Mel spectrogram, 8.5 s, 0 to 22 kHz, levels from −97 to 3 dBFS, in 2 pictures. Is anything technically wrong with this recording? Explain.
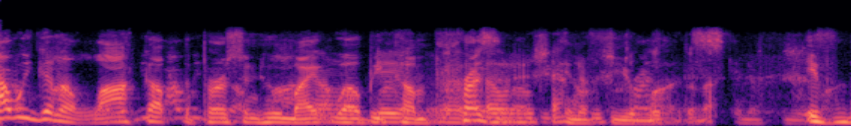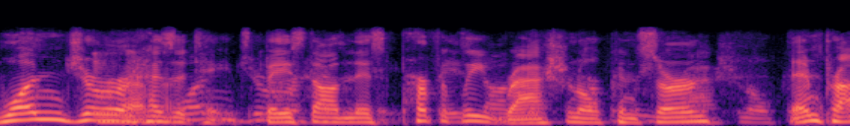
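Yes, there is an echo leak, from 0.08 to 1.48 s, 2.09 to 4.47 s, and 5.16 s to the end. The far side's echo canceller likely missed loudspeaker pickup, so a faint copy of the speech trails about 0.85 s behind.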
